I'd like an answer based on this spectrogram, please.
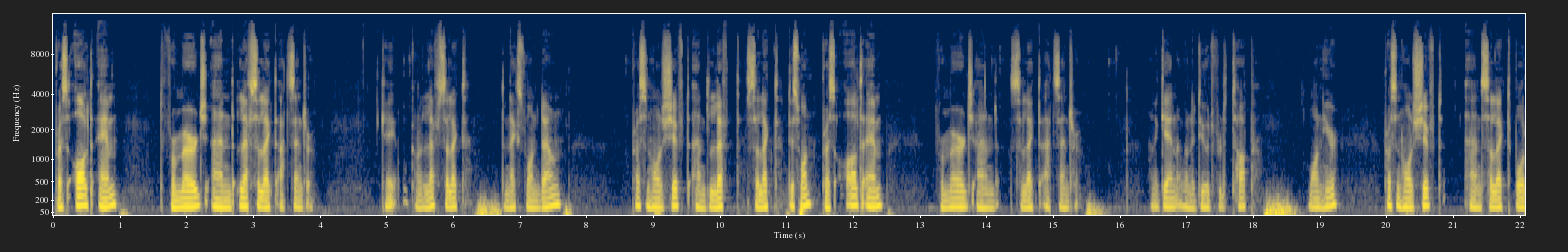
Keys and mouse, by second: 1.7 alt+m, 6.7-13.2 drag, 13.2 alt+m, 15.7 alt+m.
